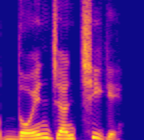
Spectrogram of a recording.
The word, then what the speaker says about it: Doenjang jjigae: Se escribe D-O-E-N-J-A-N, seguido de J-J-I-G-A. Y la pronunciación, según nuestros datos, es algo así como Doenjang Jjigae.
